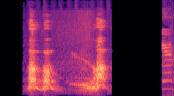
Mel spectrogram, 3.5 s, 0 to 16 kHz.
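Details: Dogo Argentino dogs on a late-summer 2021 road trip at Bryce Canyon: two quick, clipped barks, then a longer drawn-out bark that swells and breaks off, followed after a pause by a short tonal sound.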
